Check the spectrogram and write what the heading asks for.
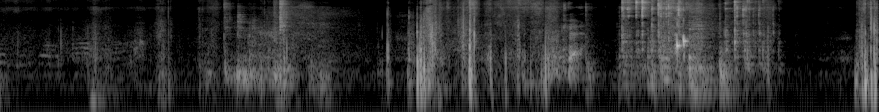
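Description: Rustling and shuffling from handling the phone and moving about, with scattered small metallic clinks like keys or coins, busiest from about six seconds in.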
